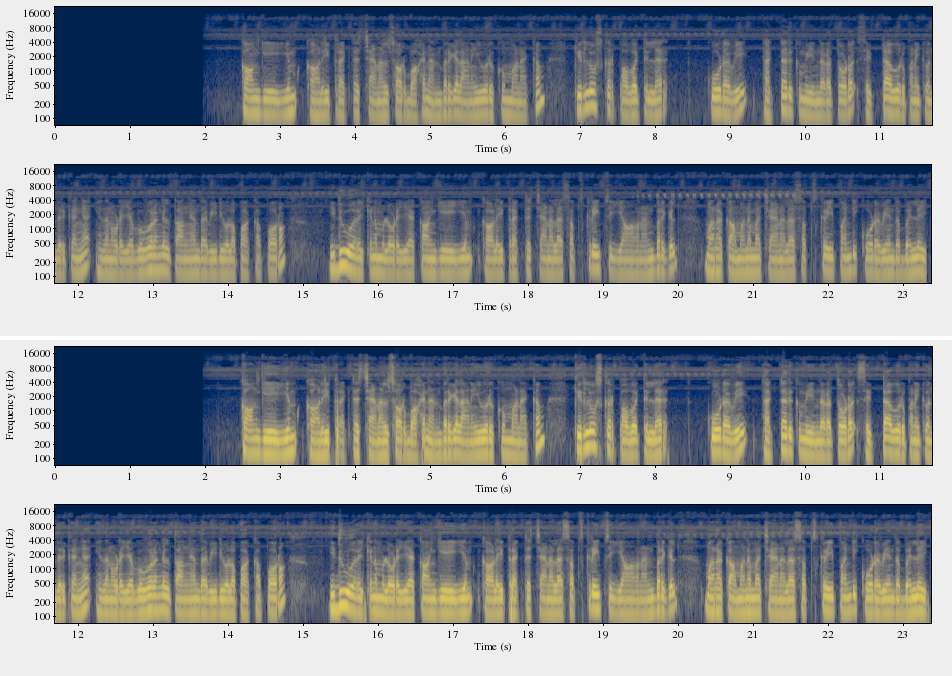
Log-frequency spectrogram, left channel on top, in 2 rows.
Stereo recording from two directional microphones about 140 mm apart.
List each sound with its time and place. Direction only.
2.5 s speech: 55° right (ahead or behind)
